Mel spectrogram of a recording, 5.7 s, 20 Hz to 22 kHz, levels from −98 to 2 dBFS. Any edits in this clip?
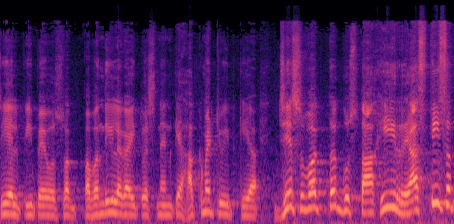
yes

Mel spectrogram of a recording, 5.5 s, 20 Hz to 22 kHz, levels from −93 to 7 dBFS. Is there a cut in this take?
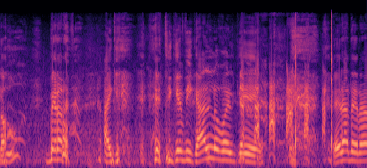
no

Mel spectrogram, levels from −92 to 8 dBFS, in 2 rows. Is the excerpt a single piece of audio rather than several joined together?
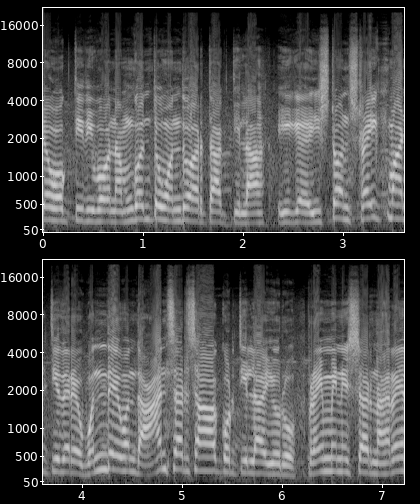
no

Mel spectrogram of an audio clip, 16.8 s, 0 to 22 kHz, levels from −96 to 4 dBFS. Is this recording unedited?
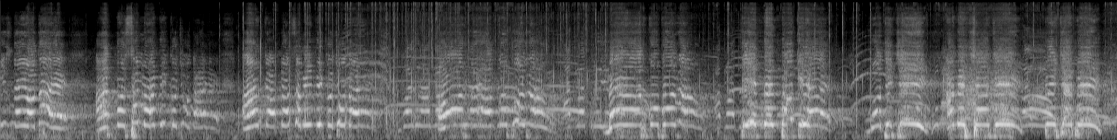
yes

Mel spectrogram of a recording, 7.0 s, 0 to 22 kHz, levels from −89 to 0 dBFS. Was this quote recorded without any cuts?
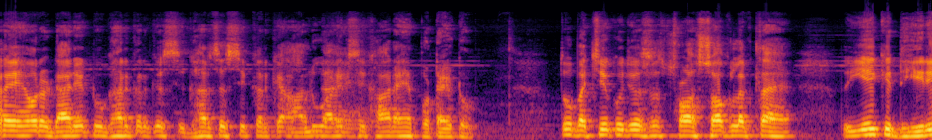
no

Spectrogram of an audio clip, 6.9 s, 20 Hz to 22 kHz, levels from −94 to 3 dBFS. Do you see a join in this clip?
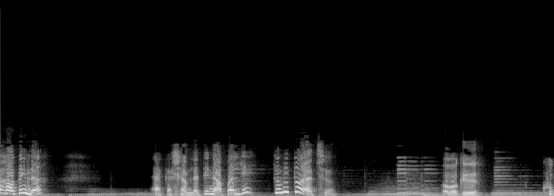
no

